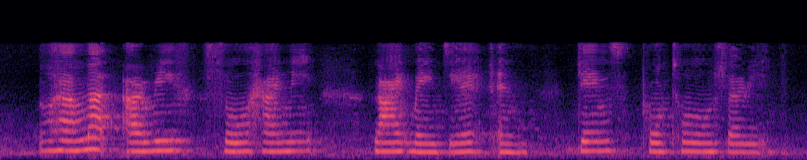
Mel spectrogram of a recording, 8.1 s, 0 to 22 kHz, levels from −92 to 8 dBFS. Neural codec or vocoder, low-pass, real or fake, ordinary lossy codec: codec, 16 kHz, 1.1 kbps, Voila-Tokenizer; 7.2 kHz; fake; none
